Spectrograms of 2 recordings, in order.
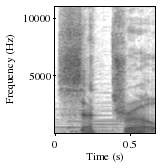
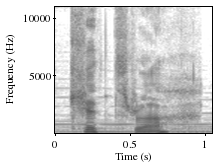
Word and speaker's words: Cetra: Cetra or Ketra, you can pronounce it either way, uh, is available on the special interest process for €119.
